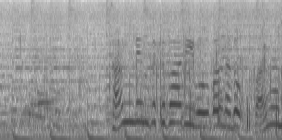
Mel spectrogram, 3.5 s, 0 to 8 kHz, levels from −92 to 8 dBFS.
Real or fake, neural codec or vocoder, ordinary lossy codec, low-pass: real; none; none; none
